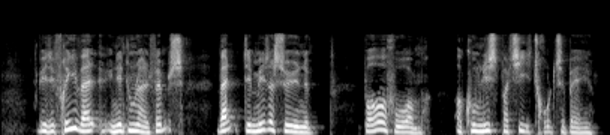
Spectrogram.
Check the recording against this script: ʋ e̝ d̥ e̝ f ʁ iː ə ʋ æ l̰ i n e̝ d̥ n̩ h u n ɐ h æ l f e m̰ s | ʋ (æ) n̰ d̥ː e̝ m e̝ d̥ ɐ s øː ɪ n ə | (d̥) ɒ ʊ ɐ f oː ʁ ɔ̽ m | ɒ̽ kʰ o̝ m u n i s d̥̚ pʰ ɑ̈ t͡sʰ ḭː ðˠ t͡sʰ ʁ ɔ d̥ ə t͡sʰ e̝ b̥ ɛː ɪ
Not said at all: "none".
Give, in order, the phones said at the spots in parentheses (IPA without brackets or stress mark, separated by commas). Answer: æ, b̥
